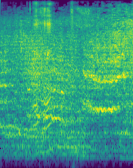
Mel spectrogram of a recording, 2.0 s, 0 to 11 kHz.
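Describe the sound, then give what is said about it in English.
Tires screech and skid loudly in a car chase from a 1968 Hollywood movie, a continuous wavering squeal over roaring engine noise that fills the whole two seconds without a break. “I mean, apparently it's supposed to be the best car chases in Hollywood history in that movie.”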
